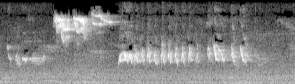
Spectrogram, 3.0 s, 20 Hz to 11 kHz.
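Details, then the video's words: Robin singing in a park on March 2nd, opening with very high squeaky notes, then a fast, rattling trill of rapid repeated notes lasting over a second. "Robin Singing"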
